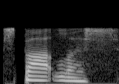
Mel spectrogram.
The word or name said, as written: spotless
